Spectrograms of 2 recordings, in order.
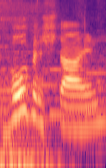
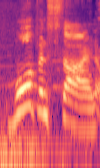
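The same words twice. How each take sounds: First: It is said with a German pronunciation. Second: It is said with an English pronunciation.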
